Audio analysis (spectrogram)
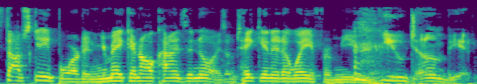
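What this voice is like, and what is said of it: Imitates another person's voice. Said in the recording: “that was my impression of Danny's reaction to having his skateboard stolen”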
